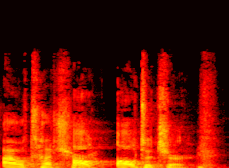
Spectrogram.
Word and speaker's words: Altucher: I think it's pronounced I'll touch her. I'll touch her.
